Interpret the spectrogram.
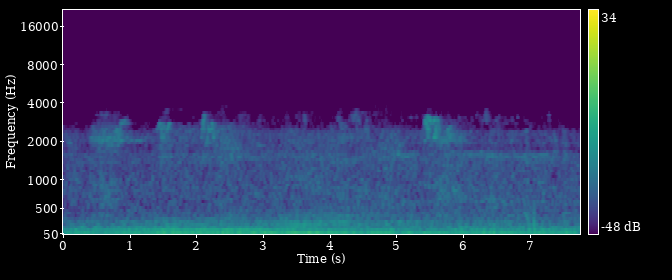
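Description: Small birds chirping in short calls, a few times, over a steady low rumble.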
